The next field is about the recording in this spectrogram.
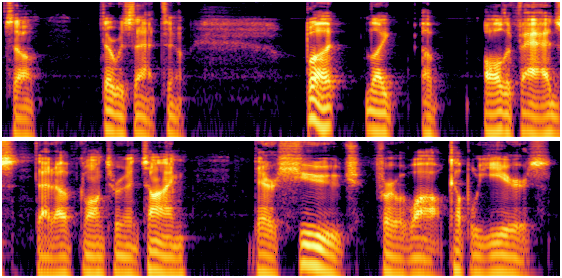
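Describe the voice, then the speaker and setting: An older man with an exceptionally deep, low voice tells stories from memory for ASMR. He is relaxed and unscripted, taking his time and often pausing partway through a sentence before carrying on. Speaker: ASMR storyteller, channel host.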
